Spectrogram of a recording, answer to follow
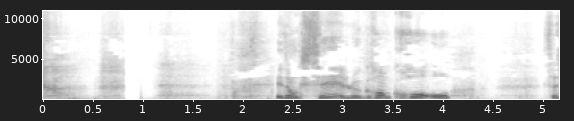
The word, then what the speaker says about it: Grand Crohot: de la plage quoi et donc c'est le grand cro ça s'écrit C r o h o T et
